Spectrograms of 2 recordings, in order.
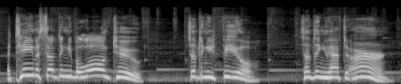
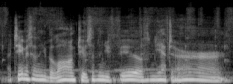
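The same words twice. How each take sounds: First: It is said in an imitated character voice. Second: It is said in the speaker's natural voice.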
